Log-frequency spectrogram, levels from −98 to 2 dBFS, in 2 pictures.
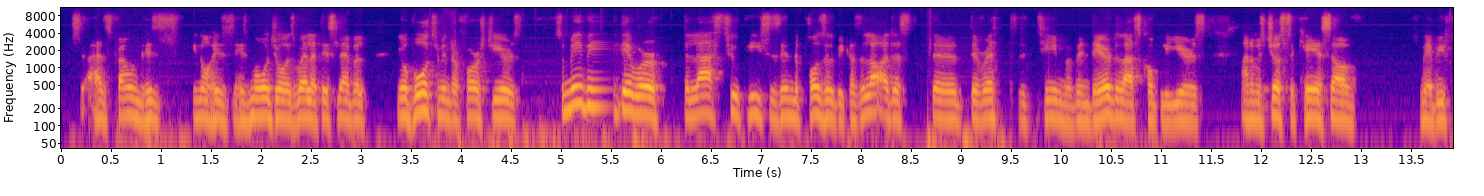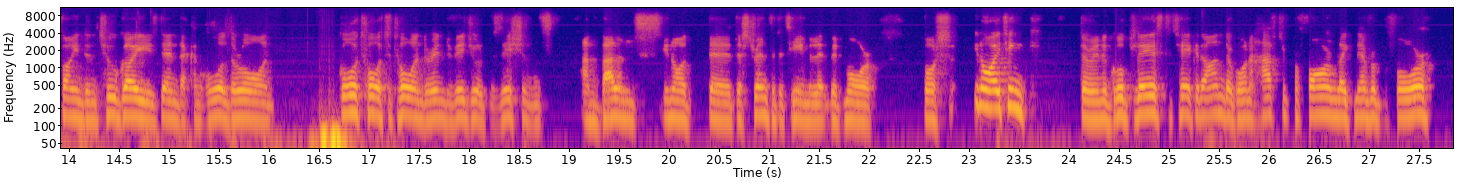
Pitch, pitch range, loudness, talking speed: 140 Hz, 130-150 Hz, -23 LUFS, 240 wpm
